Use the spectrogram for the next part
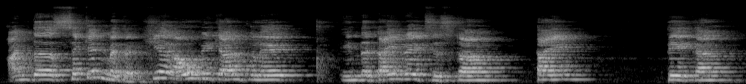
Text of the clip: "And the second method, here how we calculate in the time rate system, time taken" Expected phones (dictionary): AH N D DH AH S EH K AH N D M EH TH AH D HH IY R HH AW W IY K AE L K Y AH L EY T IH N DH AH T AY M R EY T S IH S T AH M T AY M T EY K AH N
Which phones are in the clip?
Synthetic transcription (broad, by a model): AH N D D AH S EH K AH N D M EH T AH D HH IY R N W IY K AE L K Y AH L EY T IH N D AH T AY M R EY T S IH S T AH M T AY M T EY K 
